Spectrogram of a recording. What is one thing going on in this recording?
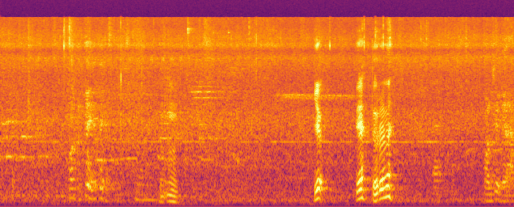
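A young man talks in short bursts close by.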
